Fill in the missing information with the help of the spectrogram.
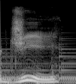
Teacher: there's no breath there it's all voice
